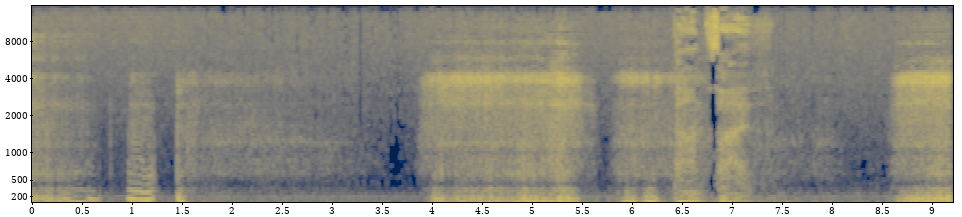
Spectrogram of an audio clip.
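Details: Snoring compilation: loud, rough snoring breaths separated by quiet pauses, ending in snorting gasps; noisy sleep breathing with possible gasping.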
